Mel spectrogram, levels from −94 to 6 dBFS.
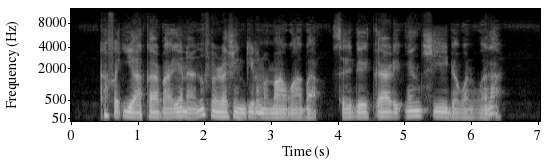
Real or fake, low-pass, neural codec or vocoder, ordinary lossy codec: fake; 10.8 kHz; codec, 24 kHz, 1 kbps, SNAC; none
